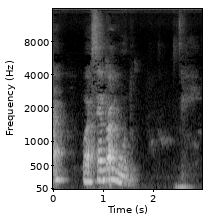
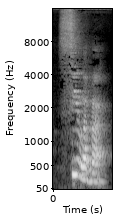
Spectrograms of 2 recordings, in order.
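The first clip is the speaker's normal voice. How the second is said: Sílaba slow, SÍ long and loud; stress on SÍ; 4 dB louder, much slower than usual. Shown as a demonstration. Teacher reading the example, Sílaba with strong SÍ. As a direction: punch the first syllable of Sílaba. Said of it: "a antepenúltima forte".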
